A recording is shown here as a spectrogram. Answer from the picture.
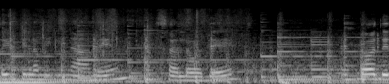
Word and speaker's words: Lotte: Lode daw ang pronunciation ko, hindi Lote.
